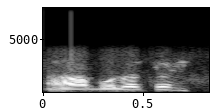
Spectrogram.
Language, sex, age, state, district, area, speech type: Marathi, male, 30-45, Maharashtra, Yavatmal, urban, conversation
